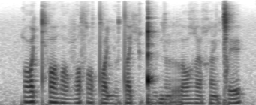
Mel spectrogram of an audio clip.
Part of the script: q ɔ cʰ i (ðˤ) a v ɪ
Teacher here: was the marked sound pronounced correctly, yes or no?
yes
